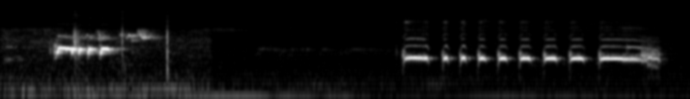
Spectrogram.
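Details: Champion zebra dove song played as a lure: a brief rolling trill, then a quiet pause, then a run of about eight evenly spaced, low, staccato coo notes ending in a longer drawn note.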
